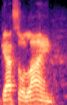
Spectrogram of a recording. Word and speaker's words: gasoline: This next word, somebody said gasoline. It's gas. Gasoline. Okay. Gasoline. Yes. Again, it's Give me line. gasoline. Line. But it looks like line, but it's lean.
